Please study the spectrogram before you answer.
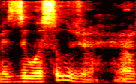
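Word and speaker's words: Ziusudra: And it's this guy named Atrahasis, and his other name is Zuasudra. You know what I'm saying? It's different ways to pronounce it. Everybody say it different, but that's how I say it. Zuasudra and Atrahasis.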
